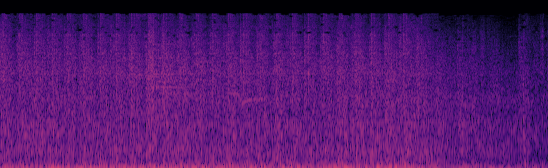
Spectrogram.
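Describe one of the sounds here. A weapon fires in rapid bursts.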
